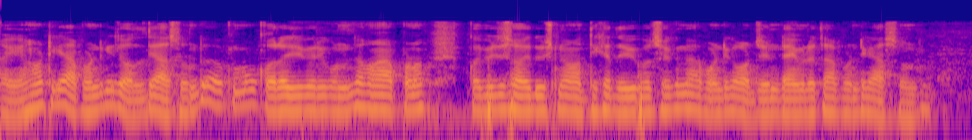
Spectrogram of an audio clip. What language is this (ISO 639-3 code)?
ori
